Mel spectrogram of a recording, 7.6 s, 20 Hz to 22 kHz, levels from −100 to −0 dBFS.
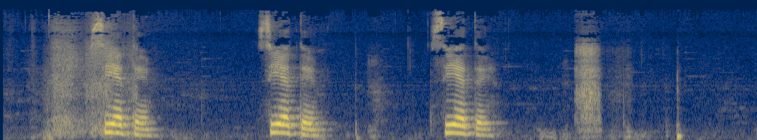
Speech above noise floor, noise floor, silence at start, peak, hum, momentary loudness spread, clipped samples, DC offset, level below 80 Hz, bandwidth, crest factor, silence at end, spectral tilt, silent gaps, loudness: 48 dB; -63 dBFS; 0.45 s; -2 dBFS; none; 20 LU; under 0.1%; under 0.1%; -54 dBFS; 16.5 kHz; 20 dB; 0.75 s; -3.5 dB/octave; none; -17 LUFS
